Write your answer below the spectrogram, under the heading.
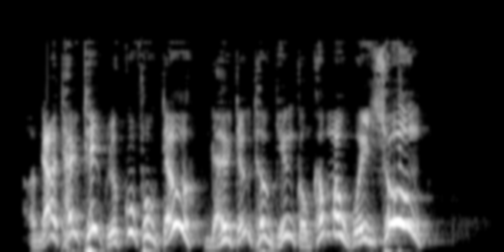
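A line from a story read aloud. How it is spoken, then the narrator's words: Loud shout. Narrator (Vietnamese): Lão Tế Tiểu lớn tiếng quát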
